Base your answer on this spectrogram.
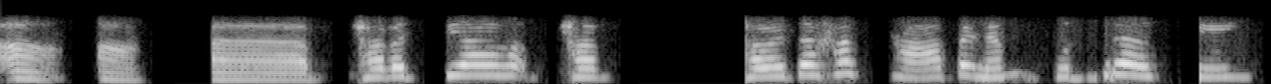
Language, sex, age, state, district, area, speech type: Sanskrit, female, 18-30, Kerala, Ernakulam, urban, conversation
